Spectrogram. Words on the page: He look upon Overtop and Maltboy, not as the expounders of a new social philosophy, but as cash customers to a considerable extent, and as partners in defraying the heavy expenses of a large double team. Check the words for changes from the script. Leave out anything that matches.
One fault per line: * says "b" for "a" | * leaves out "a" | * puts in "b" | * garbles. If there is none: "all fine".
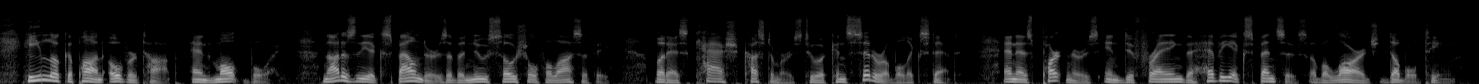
all fine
